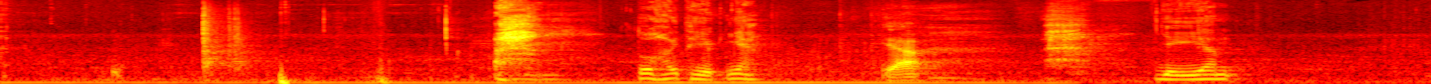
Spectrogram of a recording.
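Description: A middle-aged woman sobs and cries.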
